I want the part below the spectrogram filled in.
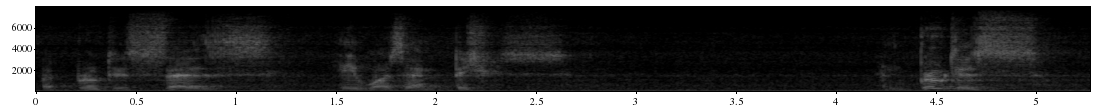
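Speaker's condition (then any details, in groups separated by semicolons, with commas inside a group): No condition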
